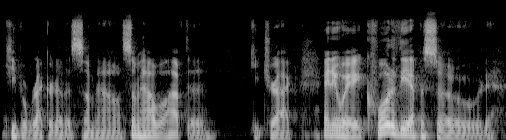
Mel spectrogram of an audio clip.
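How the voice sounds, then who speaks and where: In a low-pitched voice, a podcast co-host chats quickly and very animatedly about TV episodes. His casual recap rambles and is full of slang.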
